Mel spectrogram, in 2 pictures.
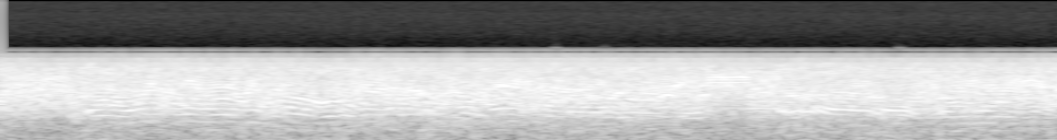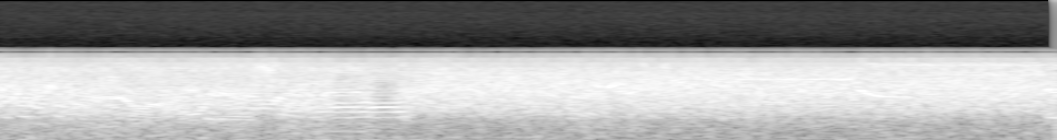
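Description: CB radio receiver hissing with heavy static, with weak, garbled voices of distant stations coming through the noise. A short beep-like tone sounds about seven seconds in.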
